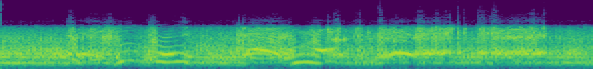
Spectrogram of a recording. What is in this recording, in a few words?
ru damaged pilot; War Thunder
